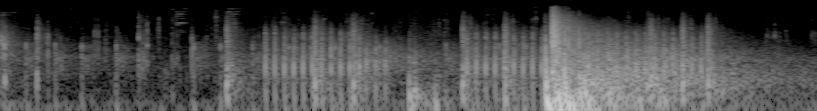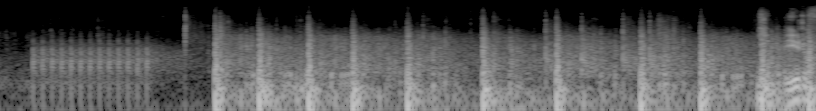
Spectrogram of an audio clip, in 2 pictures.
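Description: Explosion of a thrown grenade followed by repeated bursts of automatic gunfire in the military shooter game Squad, loud and close, with a heavy blast partway through and rapid firing resuming afterward.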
